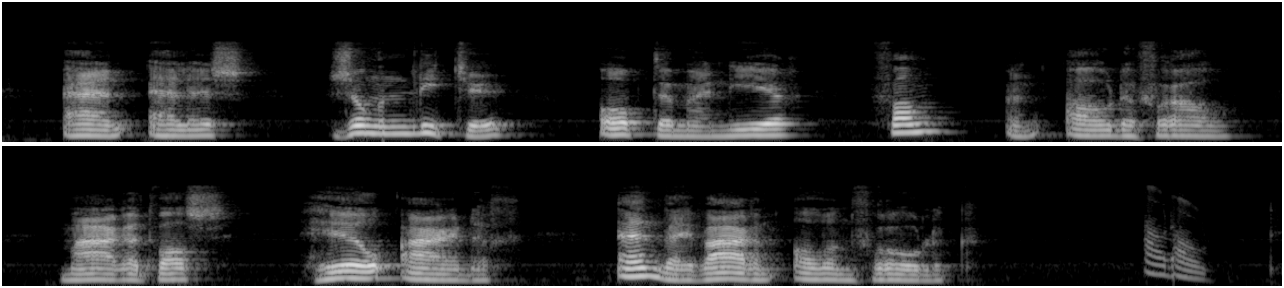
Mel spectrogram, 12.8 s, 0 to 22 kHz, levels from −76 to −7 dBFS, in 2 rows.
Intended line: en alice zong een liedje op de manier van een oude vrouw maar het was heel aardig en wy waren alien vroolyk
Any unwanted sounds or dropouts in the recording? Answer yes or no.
yes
